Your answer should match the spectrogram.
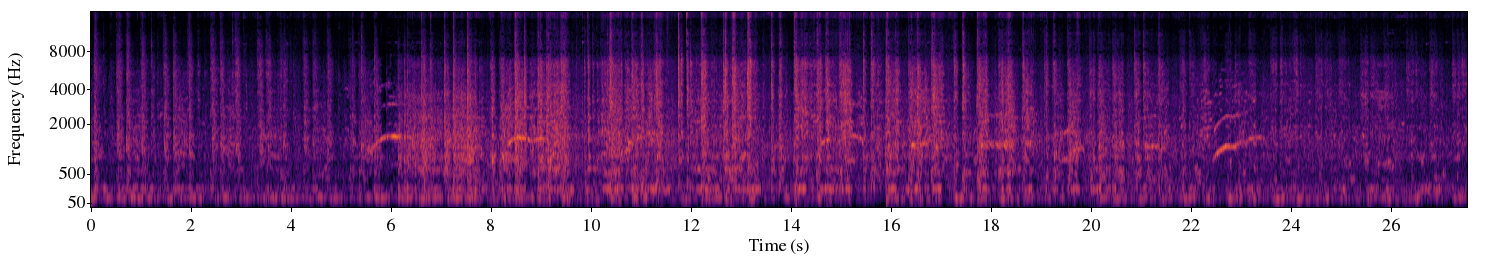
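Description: Festival procession music: drums beating in a fast, dense rhythm over a steady low drone, with crowd voices around it and a few rising cries about six seconds in and again near the end.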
